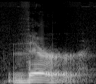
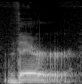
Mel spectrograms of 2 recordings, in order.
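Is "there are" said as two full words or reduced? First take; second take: reduced; reduced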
